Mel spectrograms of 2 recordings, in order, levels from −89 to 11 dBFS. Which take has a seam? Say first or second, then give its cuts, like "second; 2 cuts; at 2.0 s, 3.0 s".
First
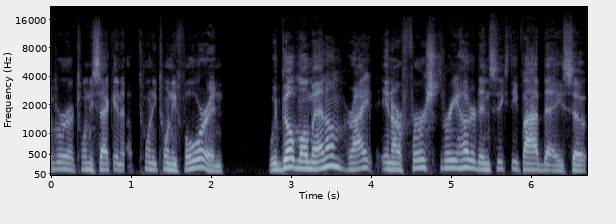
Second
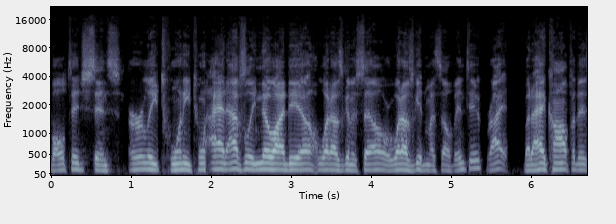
second; 2 cuts; at 1.9 s, 5.8 s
